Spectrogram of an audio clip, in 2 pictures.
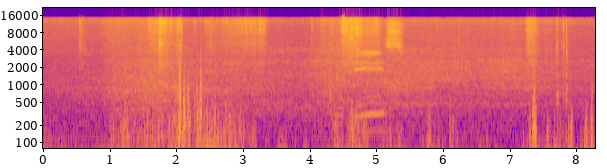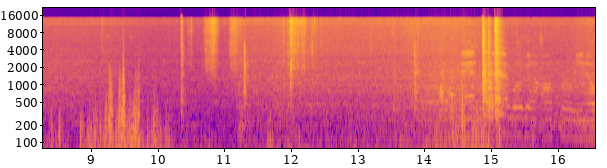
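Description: A serving spoon scraping and clicking against topping bowls and a paper tray as sour cream and shredded cheese are spooned onto a foil-wrapped baked potato, with a few sharp taps. A low rumble runs underneath, and a brief voice is heard twice.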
